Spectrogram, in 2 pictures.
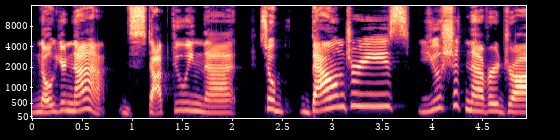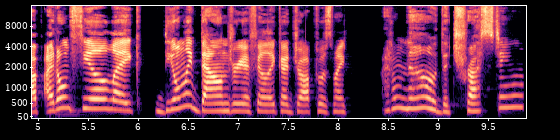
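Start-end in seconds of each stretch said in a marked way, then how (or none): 0.0-2.1 put-on fired-up, pumped-up voice. Retelling own past retort to ex-husband: imitating own fired-up retort. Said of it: "I was still pumped up".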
